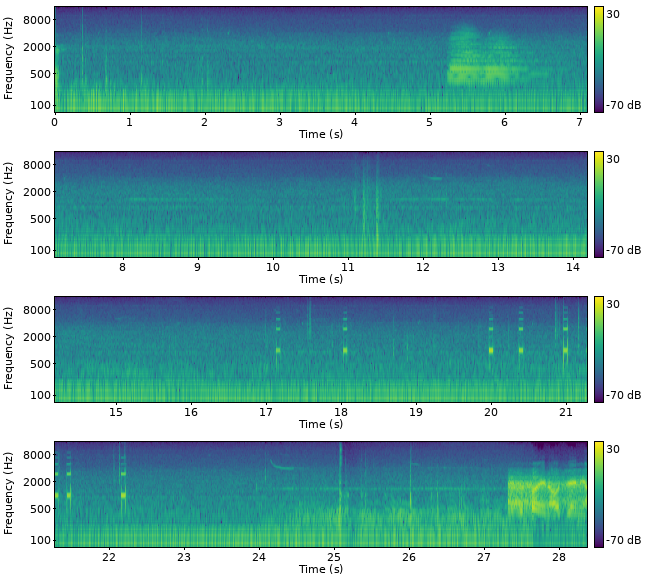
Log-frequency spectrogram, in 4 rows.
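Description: Distant CN GE diesel freight locomotives (C44-9W and C40-8M) working under load with a steady low engine rumble, their heavy black exhaust showing them throttled up. A single horn blast of about a second sounds about five seconds in. Several sharp clicks come in the second half, and radio voice comes in at the very end.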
